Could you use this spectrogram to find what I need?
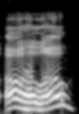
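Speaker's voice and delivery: high, startled phone hello; surprised hello. Retold or imitated. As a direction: caught off guard answering. Retelling answering 911 call.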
